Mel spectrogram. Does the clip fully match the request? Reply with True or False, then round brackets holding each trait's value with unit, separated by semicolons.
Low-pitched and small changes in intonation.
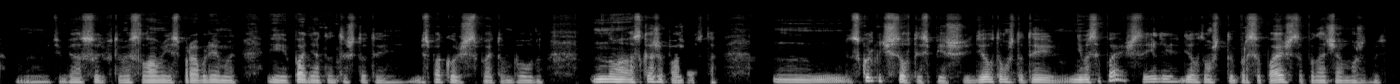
False (100 Hz; 3.0 semitones)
